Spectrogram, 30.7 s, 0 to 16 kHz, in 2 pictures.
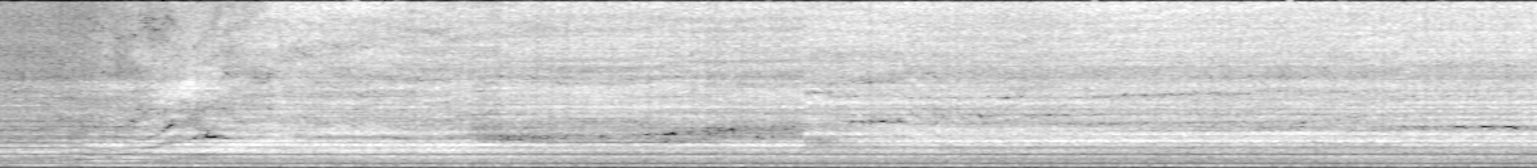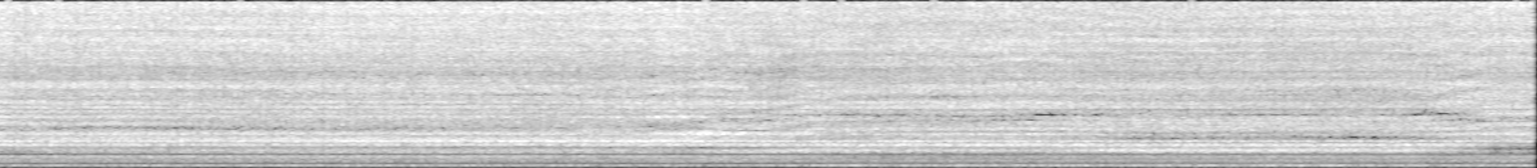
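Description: SuperFlow flow bench running steadily, its motors drawing air through a cylinder head's intake port at about 27 inches of water test pressure, flowing about 212 CFM. A loud, even rush of air with steady tones held through it.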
